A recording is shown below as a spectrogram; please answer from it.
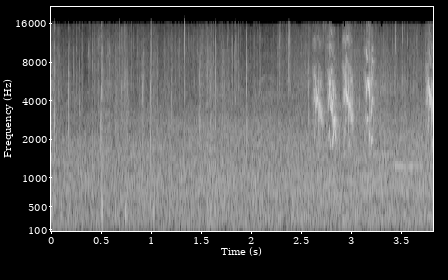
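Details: Sparrows at a community hall on 26 February 2023, following someone in hope of food: faint rustling at first, then five clear, high chirps in quick succession near the end.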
